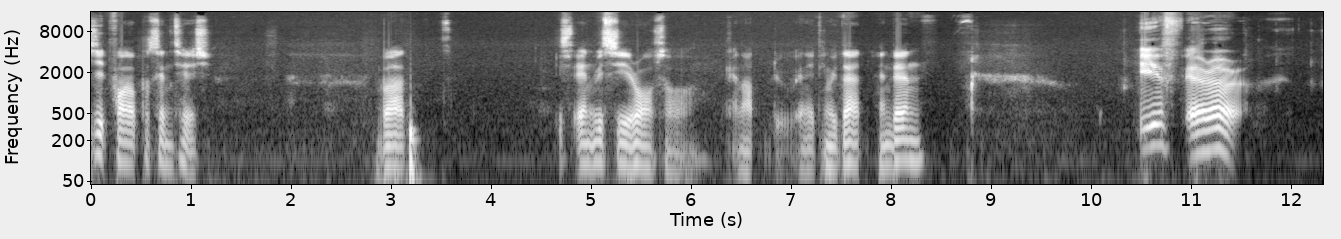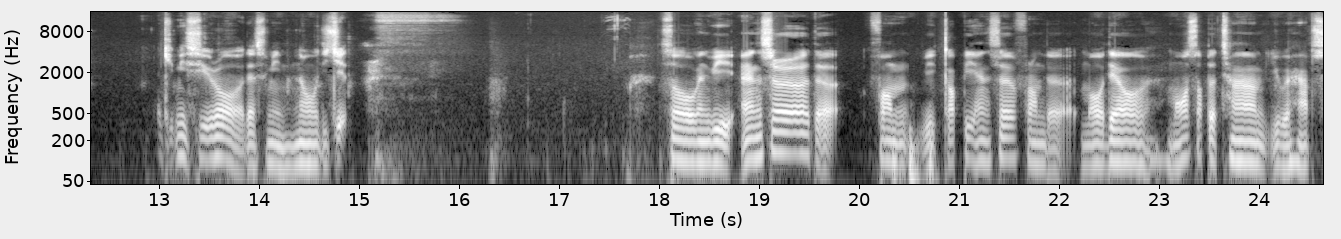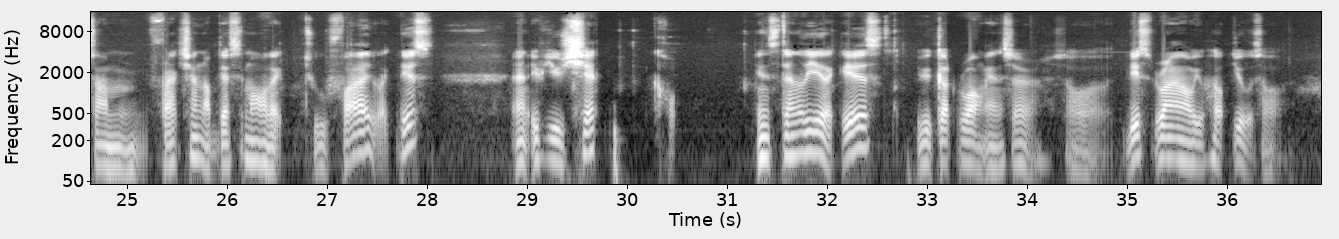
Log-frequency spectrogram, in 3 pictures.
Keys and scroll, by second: 10.2-11.2 typing, 11.3 Down, 11.7 Tab, 12.0 Down, 12.3 Left, 13.2-14.9 typing, 23.9-27.2 typing, 27.4 Return, 29.4-31.3 typing, 32.0 ctrl+Right, 32.1 ctrl+Right, 32.8 Return, 36.5-36.9 typing.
